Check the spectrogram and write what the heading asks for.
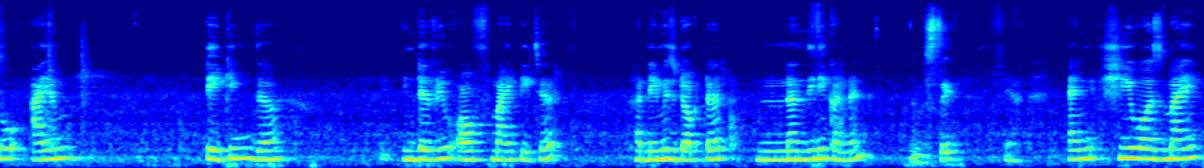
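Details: Young woman with stuttering (stammering) that began in third or fourth standard and worsened with age, treated with speech therapy; member of a stammering self-help group; she stammers very little here.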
